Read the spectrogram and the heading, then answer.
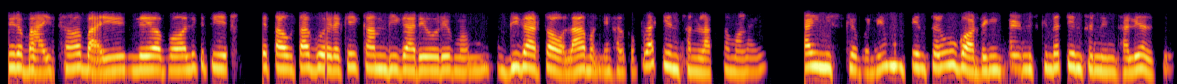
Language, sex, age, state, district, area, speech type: Nepali, female, 30-45, West Bengal, Jalpaiguri, urban, conversation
